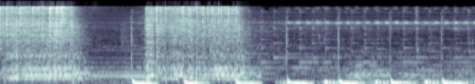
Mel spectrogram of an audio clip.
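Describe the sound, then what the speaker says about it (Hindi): Arc welding done with a homemade electrode holder, giving harsh hissing and sizzling bursts broken by repeated sharp pops and thuds, loud and close, with a brief gap partway through. "देखिए ये देखिए, बहुत ही अच्छा वेल्डिंग हो रहा है।"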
